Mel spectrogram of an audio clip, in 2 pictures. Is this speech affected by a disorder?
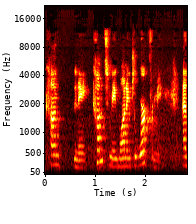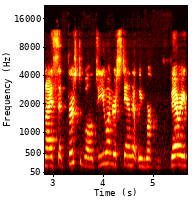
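No.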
